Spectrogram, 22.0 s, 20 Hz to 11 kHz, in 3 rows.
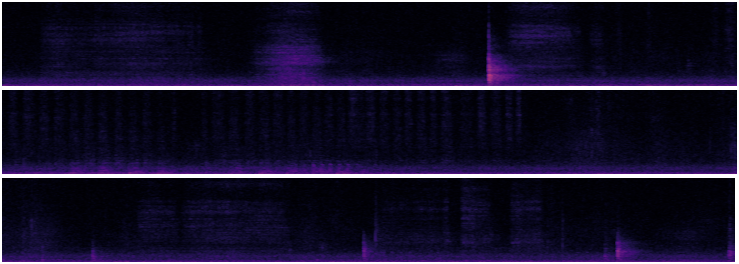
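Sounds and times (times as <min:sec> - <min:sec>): chalk scraping on a chalkboard: 0:00.4 - 0:02.0, 0:07.1 - 0:12.6, 0:16.0 - 0:17.6, 0:18.5 - 0:20.2.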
